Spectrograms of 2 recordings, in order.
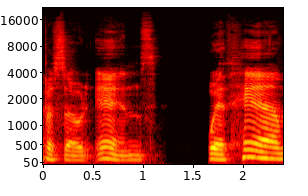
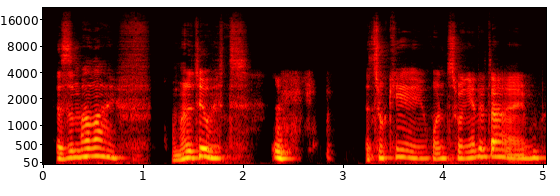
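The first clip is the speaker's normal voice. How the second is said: put-on calm, collected voice, higher and quieter; 3 semitones higher, 6 dB quieter than usual. Quoting a calm samurai character: imitating cool, collected character. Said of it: "he's very cool and collected".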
